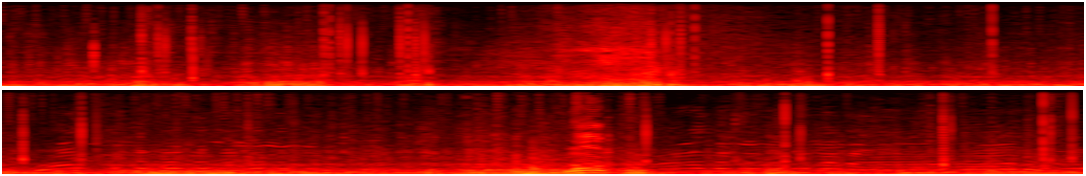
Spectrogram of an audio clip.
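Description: Wind rushing over the microphone of a bicycle moving fast along a road, over a steady hiss of tyre and road noise. A brief voice is heard about eight seconds in.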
